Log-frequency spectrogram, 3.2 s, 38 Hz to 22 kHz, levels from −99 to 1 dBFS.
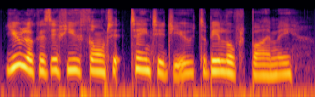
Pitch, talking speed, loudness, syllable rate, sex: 200 Hz, 265 wpm, -17 LUFS, 5.6 syllables/s, female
